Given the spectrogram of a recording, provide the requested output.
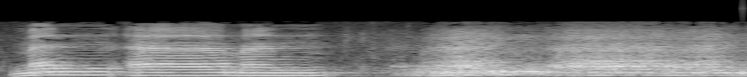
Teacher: النون عم نجيب فيها غنة بسيطة اللي هي زمن البينية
